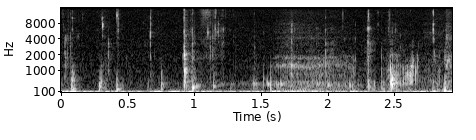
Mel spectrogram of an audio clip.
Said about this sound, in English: I'm going to take a sip and we can go into it.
